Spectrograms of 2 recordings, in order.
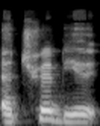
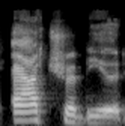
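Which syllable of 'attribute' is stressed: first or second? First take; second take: second; first. First: The stress is on the second syllable. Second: The stress is on the first syllable. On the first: It is used as a verb. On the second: It is used as a noun.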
